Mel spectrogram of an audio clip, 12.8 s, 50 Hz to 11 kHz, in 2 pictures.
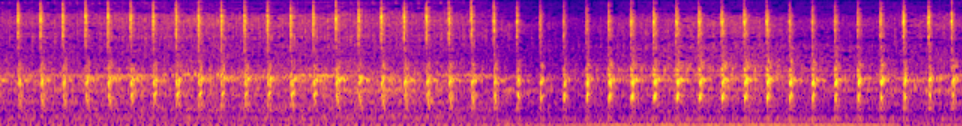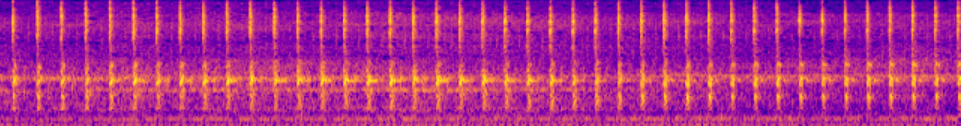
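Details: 2004 Pontiac Grand Prix 3800 Series 3 V6 with a loud, sharp, steady knock/tick about three times a second; began while driving, check engine light flashed briefly; rocker arms and rods checked OK, owner fears bearings.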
